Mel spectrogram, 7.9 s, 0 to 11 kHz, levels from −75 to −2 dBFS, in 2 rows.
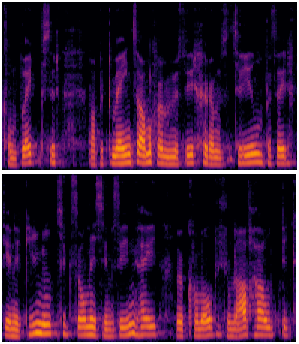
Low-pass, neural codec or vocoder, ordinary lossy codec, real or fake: none; autoencoder, 22.05 kHz, a latent of 192 numbers a frame, VITS, trained on one speaker; none; fake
